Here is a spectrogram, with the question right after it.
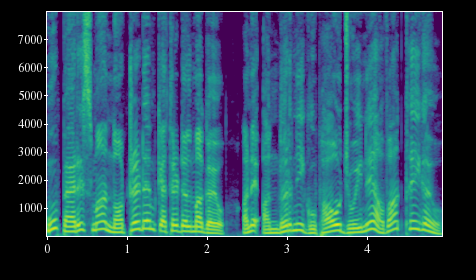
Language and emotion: Gujarati, surprised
